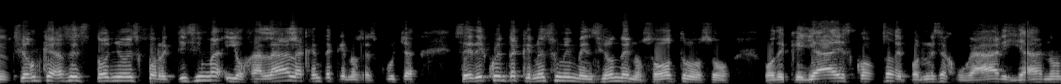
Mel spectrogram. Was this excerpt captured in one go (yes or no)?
yes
